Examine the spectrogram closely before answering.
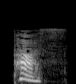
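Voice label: "pus", English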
